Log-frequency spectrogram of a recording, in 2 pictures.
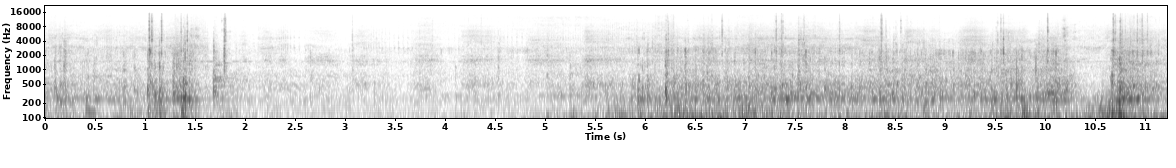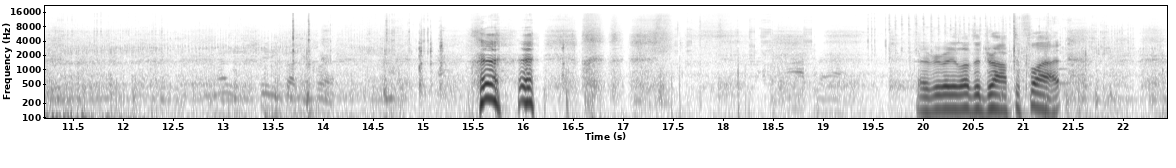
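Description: Bicycle tyres roll and crunch over rough rock.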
